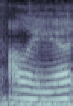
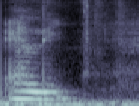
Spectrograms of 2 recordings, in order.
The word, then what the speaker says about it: Alea: Aku bacanya Alea ya, karena aku baca versi WP-nya dan aku manggilnya atau membacanya itu Alea bukan Eli.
